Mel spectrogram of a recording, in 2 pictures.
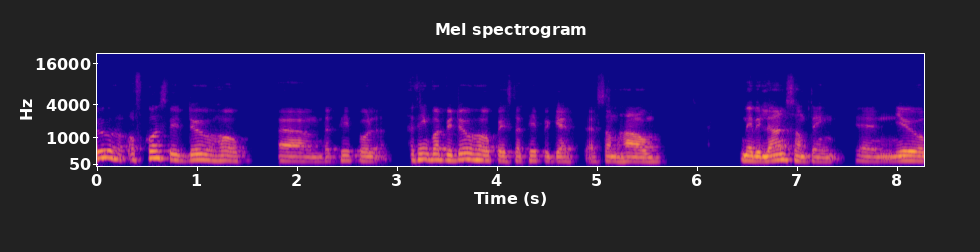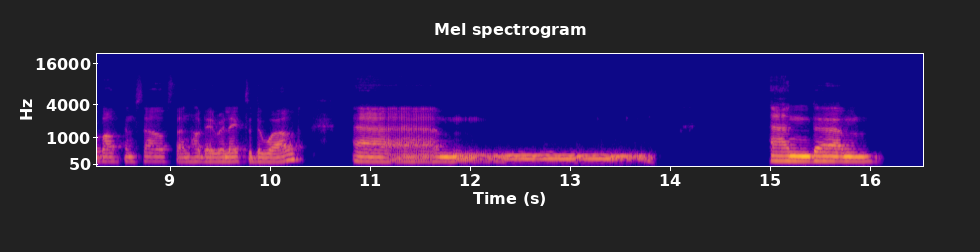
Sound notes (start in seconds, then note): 11.0 stammering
